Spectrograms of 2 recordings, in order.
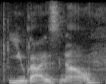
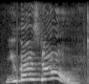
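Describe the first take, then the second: First: Said in the usual way. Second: "You guys know" jumped way up in a squeak; high squeaky repeat. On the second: Real, not acted. Teasing viewers in a high squeak about a repeat favorite. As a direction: squeal it in a high, playful pitch.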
